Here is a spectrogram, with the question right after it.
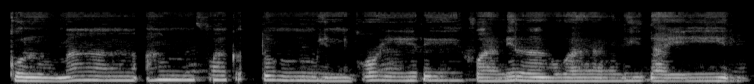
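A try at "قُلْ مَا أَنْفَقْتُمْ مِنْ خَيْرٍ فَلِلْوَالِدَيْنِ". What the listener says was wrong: Ikhfa-nya ada yang kelewat Ibu. Kemudian ini ya, qalqalah qafnya qul ma anfaqtum karena qafnya tebal. Nah, qalqalahnya ikut tebal. Ma anfaqtum min khairin falil walidain.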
